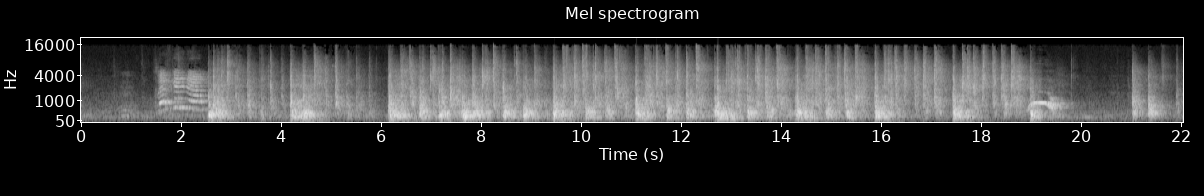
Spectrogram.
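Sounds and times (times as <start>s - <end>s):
stomps on stage floor: 2.6s - 5.0s, 6.1s - 16.4s
hand claps and body slaps: 2.6s - 19.2s, 20.9s - 22.0s.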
